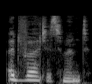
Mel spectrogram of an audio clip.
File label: "advertisement"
